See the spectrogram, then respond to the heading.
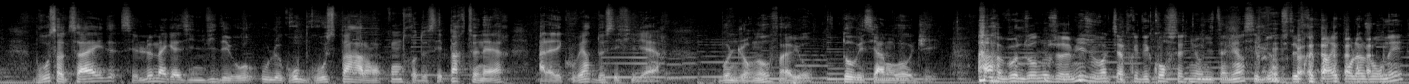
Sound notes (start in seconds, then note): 10.2 Italian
